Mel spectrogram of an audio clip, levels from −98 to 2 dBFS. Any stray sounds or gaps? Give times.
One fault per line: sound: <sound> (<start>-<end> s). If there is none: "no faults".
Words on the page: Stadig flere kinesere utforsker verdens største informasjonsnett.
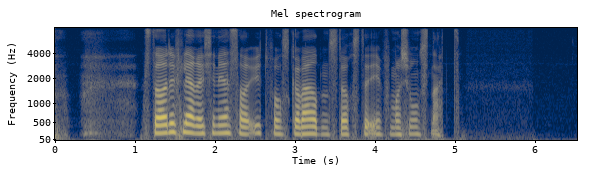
no faults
